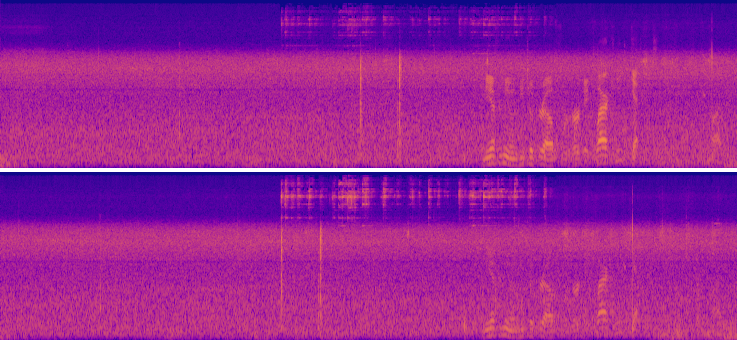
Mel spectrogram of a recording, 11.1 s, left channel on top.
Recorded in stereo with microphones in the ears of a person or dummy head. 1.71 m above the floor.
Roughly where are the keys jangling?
Right.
